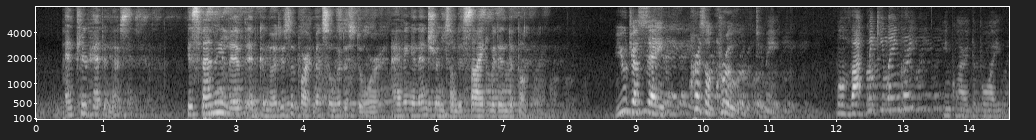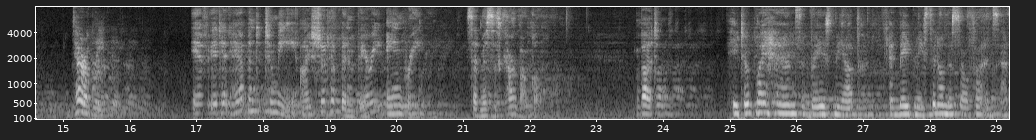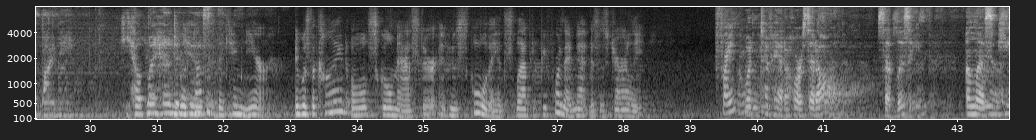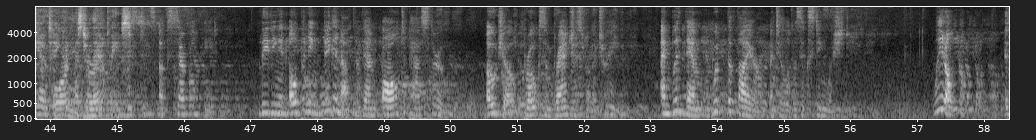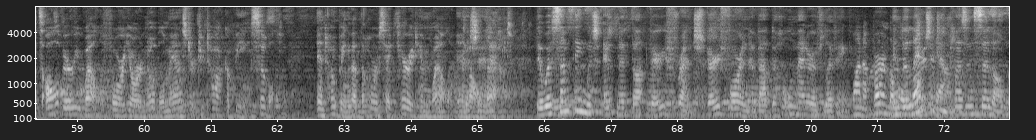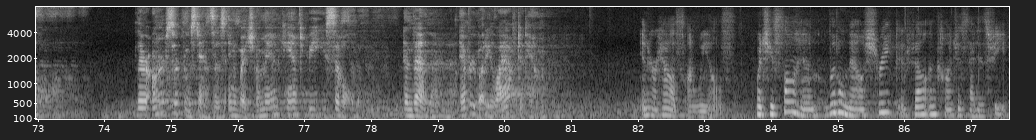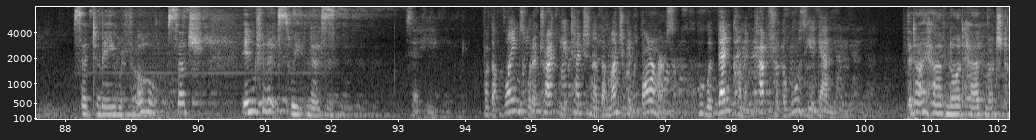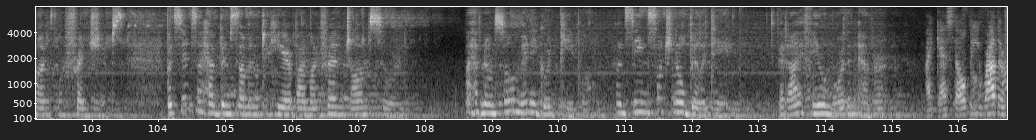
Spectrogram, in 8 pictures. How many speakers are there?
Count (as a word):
five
